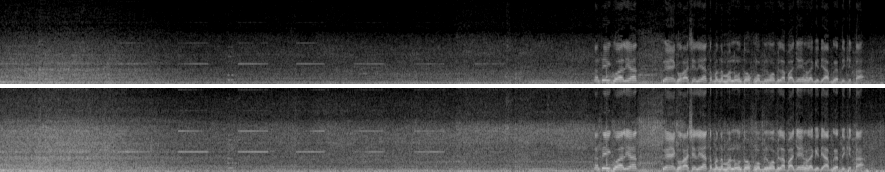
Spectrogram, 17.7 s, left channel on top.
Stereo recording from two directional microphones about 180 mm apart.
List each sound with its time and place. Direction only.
11.9 s speech: 15° left (ahead or behind)
13.3 s speech: 5° left (ahead or behind)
